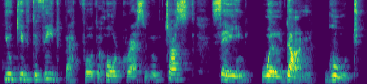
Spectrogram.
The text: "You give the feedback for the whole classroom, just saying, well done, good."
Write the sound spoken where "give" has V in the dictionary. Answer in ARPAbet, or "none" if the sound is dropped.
V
